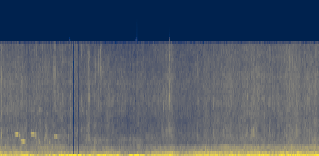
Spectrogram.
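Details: Steady hum of a bee hive, recorded with a Rode NT-USB microphone. The deep, continuous buzzing throbs slightly in loudness, with a few faint high chirps early on.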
